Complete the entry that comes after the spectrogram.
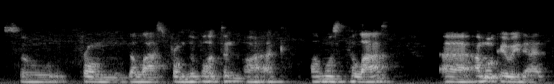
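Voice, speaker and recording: A man from Portugal speaking English with a Portuguese accent, giving a halting update in an online meeting. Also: medium pitch, flat delivery, fairly bright tone, slight background noise. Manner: halting, searching for words, non-native phrasing. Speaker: community meeting participant. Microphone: video call. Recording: dull lo-fi call audio.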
